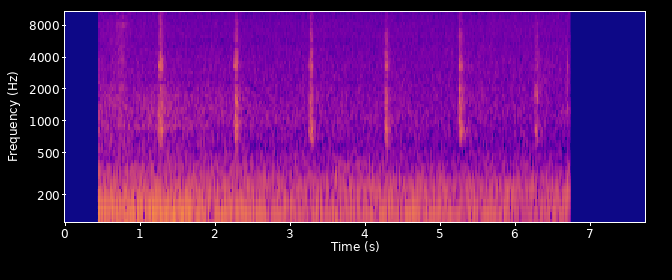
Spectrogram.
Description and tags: Sonido de reloj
